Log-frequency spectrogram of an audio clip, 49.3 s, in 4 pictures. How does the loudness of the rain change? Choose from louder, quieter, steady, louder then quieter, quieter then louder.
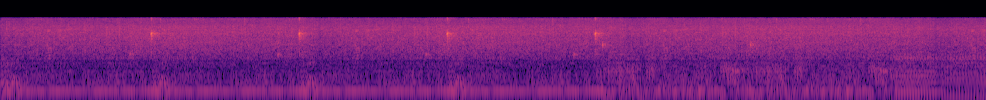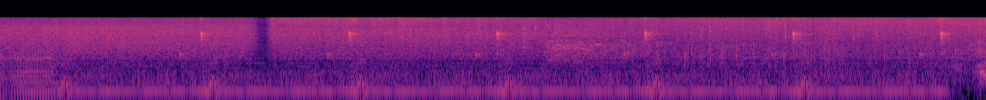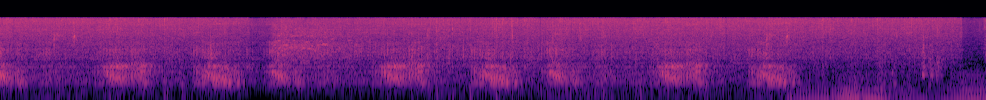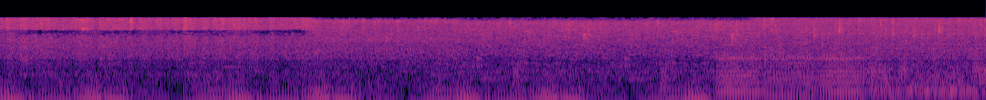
steady.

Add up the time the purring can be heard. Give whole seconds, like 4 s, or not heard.
49 s.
